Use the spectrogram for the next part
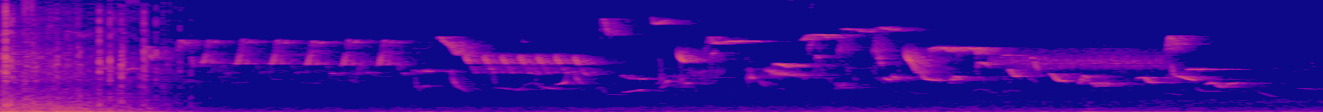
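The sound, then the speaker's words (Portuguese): A pigeon, being released, flaps its wings in a quick, loud flurry at the start as it takes off, followed by a steady chorus of small birds chirping and twittering in the background. No one speaks. “Vou soltar o pombo e nada de avançar nele, beleza?”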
